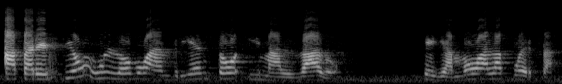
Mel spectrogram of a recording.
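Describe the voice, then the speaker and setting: A woman reading a children's story aloud in a slow, clear storytelling manner. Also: on the high side, sharp tone, low-quality recording.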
